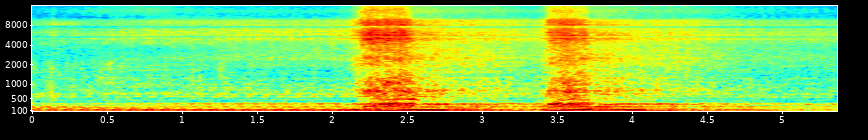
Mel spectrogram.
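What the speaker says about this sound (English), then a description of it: "Has a good healthy exhaust note." Chevy 350 small-block V8, a low-compression but healthy-running engine, idling with a steady low exhaust rumble, then blipped twice in quick succession, each rev rising sharply and falling back to idle.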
